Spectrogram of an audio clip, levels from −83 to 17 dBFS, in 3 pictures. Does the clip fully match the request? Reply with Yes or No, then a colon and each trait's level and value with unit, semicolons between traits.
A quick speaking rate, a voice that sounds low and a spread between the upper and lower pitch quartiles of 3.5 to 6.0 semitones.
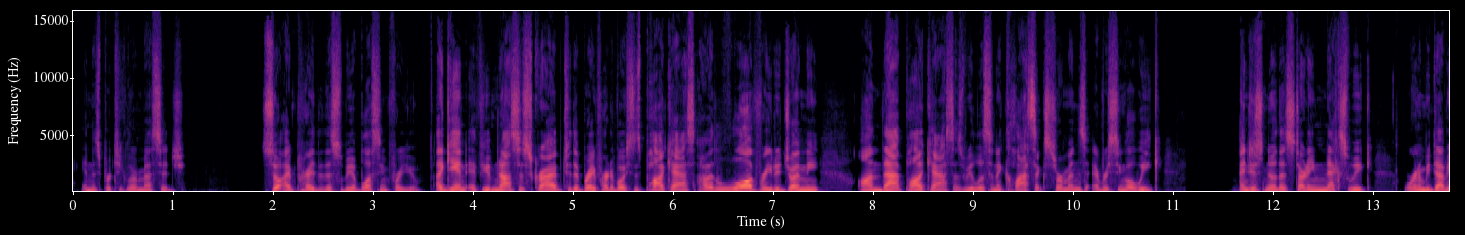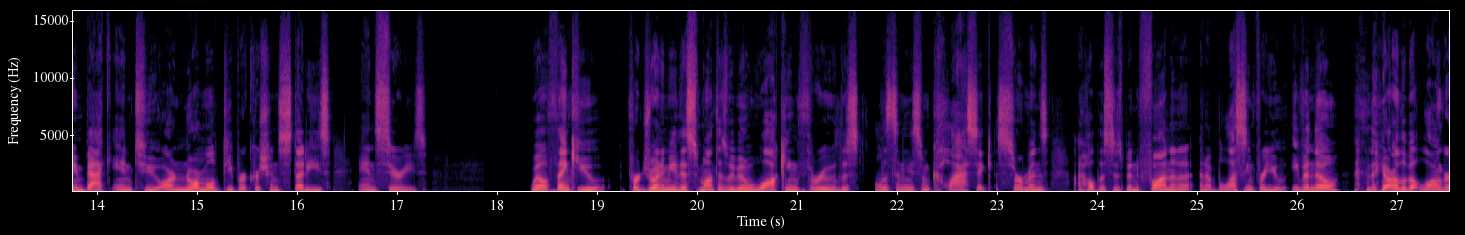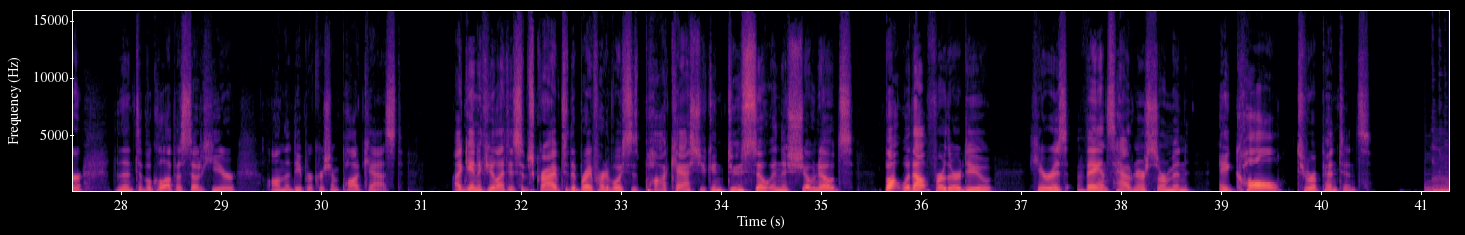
Yes: fast, 215 wpm; low, 130 Hz; average, 3.9 semitones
